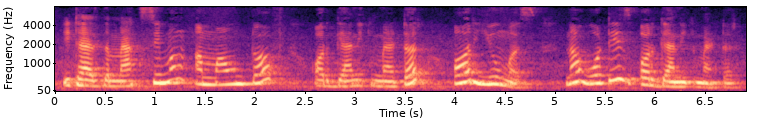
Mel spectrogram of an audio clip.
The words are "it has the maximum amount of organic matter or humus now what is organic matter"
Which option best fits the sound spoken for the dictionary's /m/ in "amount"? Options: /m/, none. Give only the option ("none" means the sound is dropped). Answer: /m/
